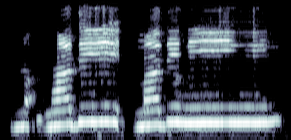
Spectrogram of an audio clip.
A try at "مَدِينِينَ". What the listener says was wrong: মাদি টান নাই।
